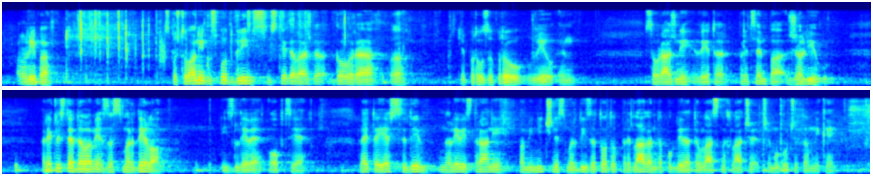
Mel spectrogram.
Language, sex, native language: Slovenian, male, Slovenian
